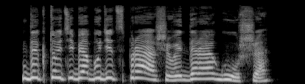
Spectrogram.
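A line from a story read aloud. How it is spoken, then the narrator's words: Scoffing father. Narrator (Russian): хмыкнул ее отец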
